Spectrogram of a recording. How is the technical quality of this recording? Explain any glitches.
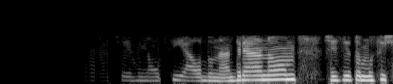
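Technical quality is poor: the speech passes through heavy G.723.1 coding for its whole length, and one short dropout late in the clip has been patched over by the codec's concealment.

G.723.1 codec: Throughout, the speech sounds muffled and hoarse, with smeared consonants, which fits the low-rate 6.3 kbit/s mode. The codec models the voice in coarse 30 ms blocks and discards everything above 4 kHz, so a spectrogram shows an empty band above that line.

VoIP packet loss concealed by the speech codec: From 3.08 to 3.14 s, the speech is briefly stretched and weakened. The gap fits a single lost 30 ms frame. The decoder filled it by repeating its last pitch and filter at falling gain. The waveform shows a dip in amplitude that recovers slowly after 3.14 s.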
